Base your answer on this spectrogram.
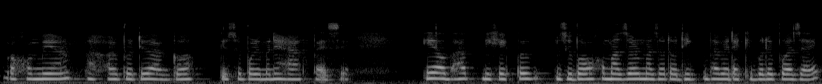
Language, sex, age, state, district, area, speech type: Assamese, female, 18-30, Assam, Dhemaji, rural, spontaneous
